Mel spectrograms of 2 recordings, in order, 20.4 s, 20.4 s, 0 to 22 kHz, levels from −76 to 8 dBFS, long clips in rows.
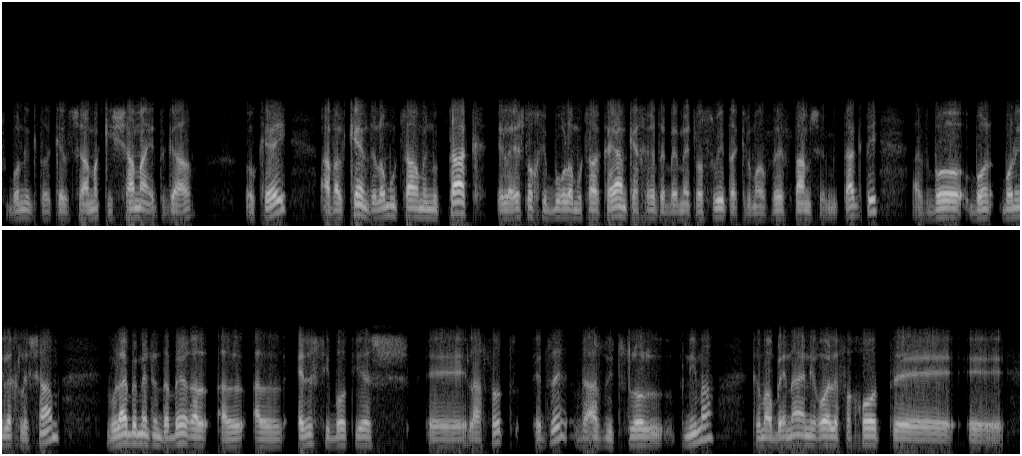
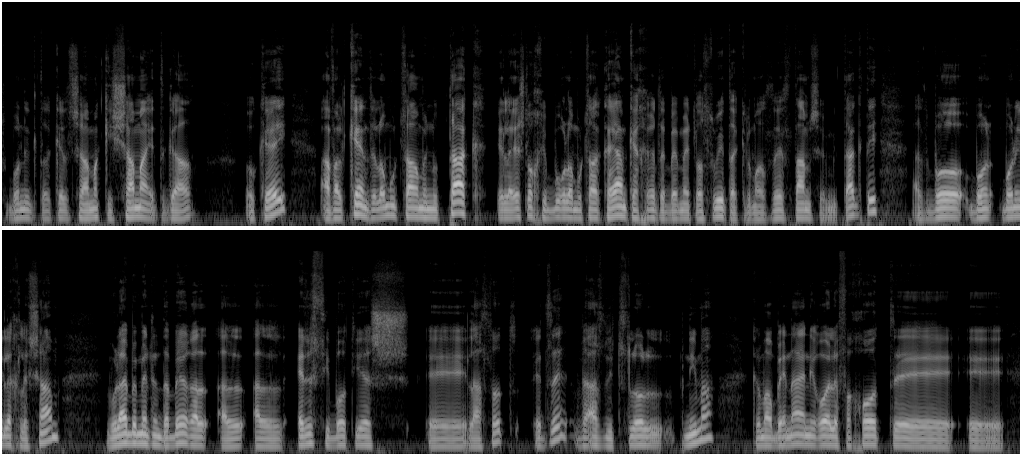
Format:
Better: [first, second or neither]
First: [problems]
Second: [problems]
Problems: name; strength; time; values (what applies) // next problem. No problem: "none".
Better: second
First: phone-call audio; poor line; nothing above 4 kHz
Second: none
